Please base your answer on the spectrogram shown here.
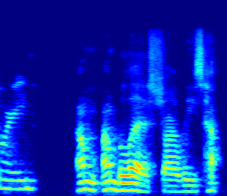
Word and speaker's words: Charlese: are you i'm blessed charlize am i pronouncing that right charlize yeah you're pronouncing my name right um yeah thanks for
